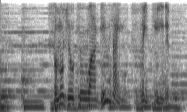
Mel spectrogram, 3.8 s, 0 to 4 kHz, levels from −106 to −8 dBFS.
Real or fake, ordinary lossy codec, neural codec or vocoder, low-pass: fake; none; codec, 44.1 kHz, 2.6 kbps, SNAC; 3.6 kHz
